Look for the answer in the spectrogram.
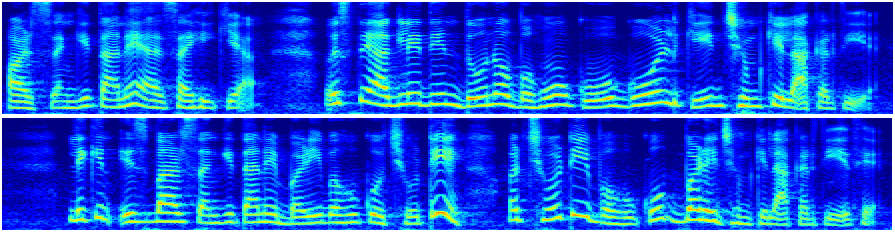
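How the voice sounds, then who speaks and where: A woman's voice: mid-range voice, animated, moderate pace, darkish tone. A woman narrating a scripted moral story as its storyteller.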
